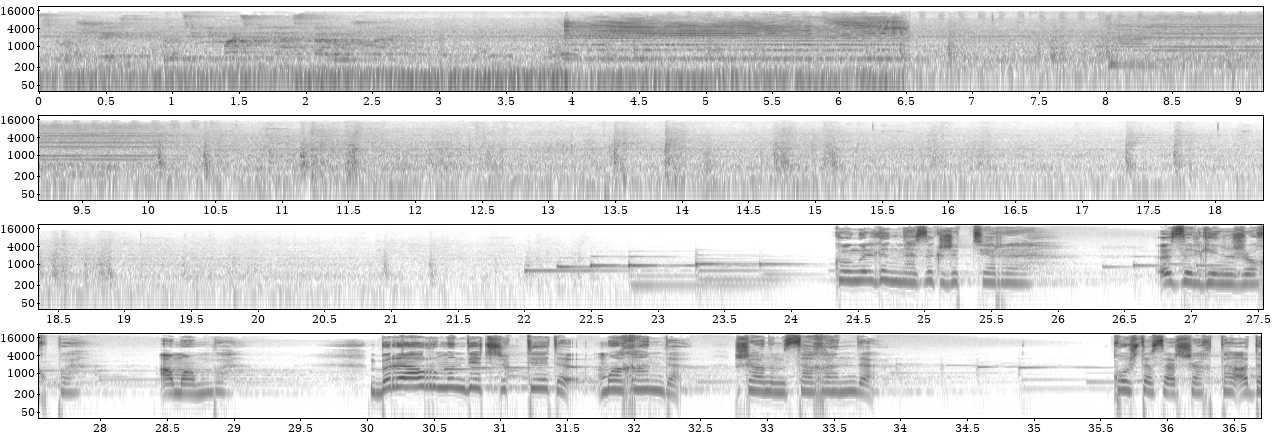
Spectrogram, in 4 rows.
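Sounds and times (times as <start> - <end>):
train rolling rumble: 0.0 - 22.5
train horn blasts: 3.8 - 6.6, 8.0 - 10.5
speech: 24.6 - 26.0, 26.8 - 29.1, 30.0 - 33.9, 35.6 - 36.6.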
